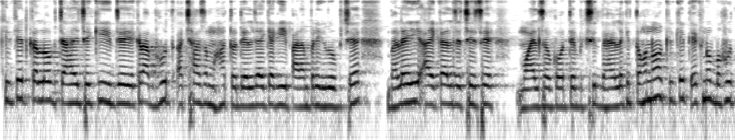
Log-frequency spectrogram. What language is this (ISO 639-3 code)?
mai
